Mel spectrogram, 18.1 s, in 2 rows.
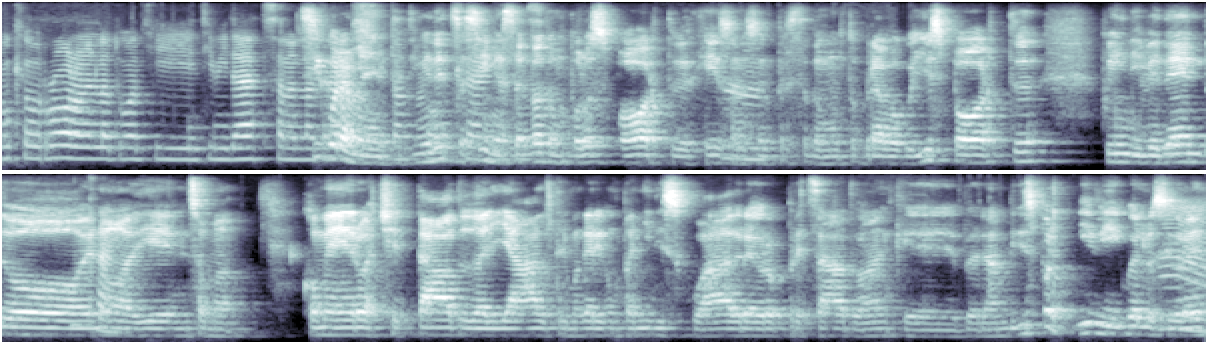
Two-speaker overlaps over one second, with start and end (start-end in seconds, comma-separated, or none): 2.2-4.0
